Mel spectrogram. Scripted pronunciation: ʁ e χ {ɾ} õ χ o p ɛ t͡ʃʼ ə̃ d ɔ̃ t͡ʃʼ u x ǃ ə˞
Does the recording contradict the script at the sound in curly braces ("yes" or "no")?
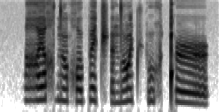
yes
